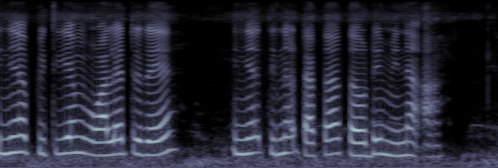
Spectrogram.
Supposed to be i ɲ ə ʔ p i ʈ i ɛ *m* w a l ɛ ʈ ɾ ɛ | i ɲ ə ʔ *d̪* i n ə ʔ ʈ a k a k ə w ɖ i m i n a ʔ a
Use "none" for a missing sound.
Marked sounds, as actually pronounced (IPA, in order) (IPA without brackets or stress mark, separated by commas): m, t̪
